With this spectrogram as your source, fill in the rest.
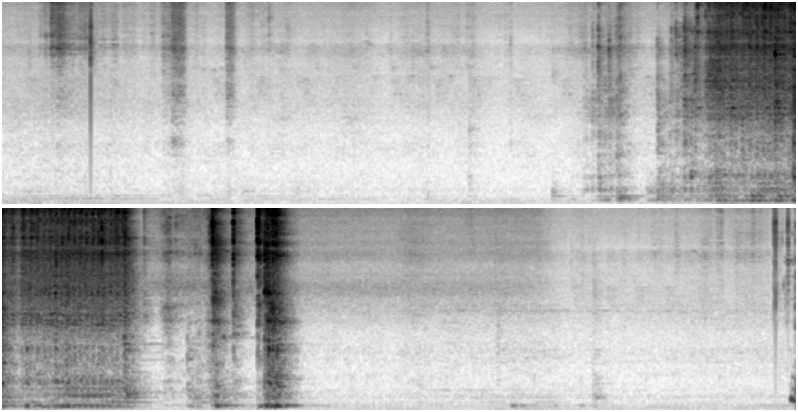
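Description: Domestic sewing machine stitching the side seams of a jilbab prayer dress, running in two bursts, a longer whirring run then a shorter one, between quiet handling noises.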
